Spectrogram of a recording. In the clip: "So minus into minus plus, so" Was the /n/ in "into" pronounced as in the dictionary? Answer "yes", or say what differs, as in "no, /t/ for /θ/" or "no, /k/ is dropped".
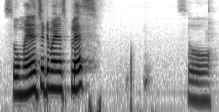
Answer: no, /n/ is dropped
